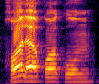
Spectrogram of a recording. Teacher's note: Khalaqakum, kha tebal isti'la, qa juga sama.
